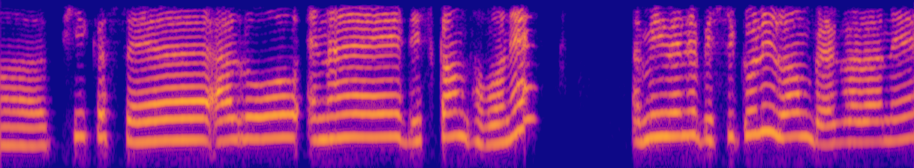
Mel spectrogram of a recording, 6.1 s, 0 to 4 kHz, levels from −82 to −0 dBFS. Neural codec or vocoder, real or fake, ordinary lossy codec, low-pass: codec, 16 kHz, 0.4 kbps, LongCat-Audio-Codec; fake; none; 3.6 kHz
